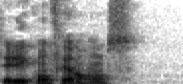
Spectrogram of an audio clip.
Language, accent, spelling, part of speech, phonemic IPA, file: French, France, téléconférence, noun, /te.le.kɔ̃.fe.ʁɑ̃s/, LL-Q150 (fra)-téléconférence.wav
- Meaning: teleconference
